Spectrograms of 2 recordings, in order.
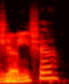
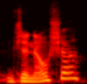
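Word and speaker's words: Genosha: terrible who who ended up in the past uh in Janicia and and Janisha. Yeah, Janosha.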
